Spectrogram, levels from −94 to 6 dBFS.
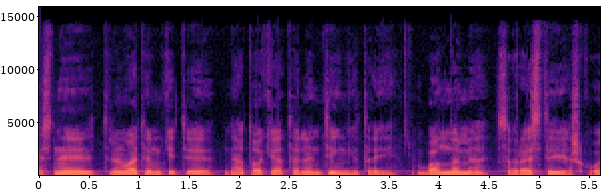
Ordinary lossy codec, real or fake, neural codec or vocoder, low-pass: AAC, 64 kbps; real; none; 14.4 kHz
